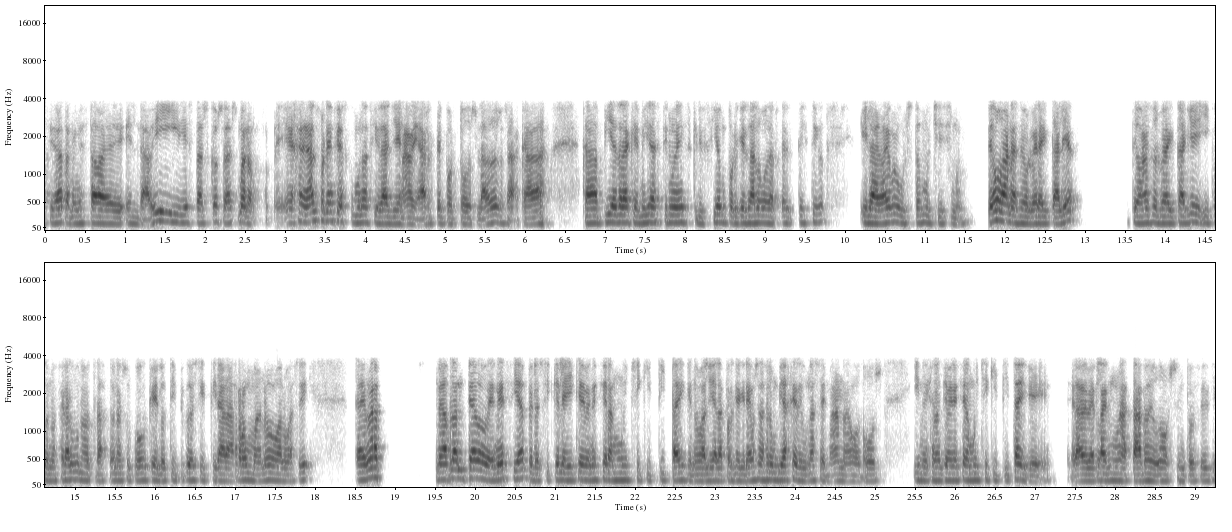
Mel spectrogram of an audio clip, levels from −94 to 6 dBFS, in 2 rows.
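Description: Throughout, the G.729 codec at 8 kbit/s narrows the band to about 150 Hz to 3.6 kHz and rebuilds speech from a model, giving a plainly rough, synthetic timbre. From 28.80 to 28.87 s, VoIP packet loss concealed by the speech codec briefly stretches the sound as the decoder extrapolates from the last frame, in a short disturbance that fits a single lost 10 ms frame.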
